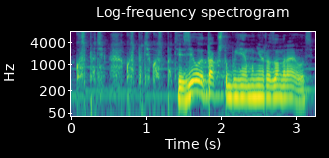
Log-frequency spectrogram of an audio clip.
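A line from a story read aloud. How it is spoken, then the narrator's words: Hurried whisper. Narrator (Russian): она торопливо зашептала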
